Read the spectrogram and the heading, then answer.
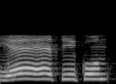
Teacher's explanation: قرأ ورش بإبدال الهمز الساكن في لفظ يأتكم، قرأ ورش بإبدال الهمز الساكن في لفظ يأتكم، تقرأ ياتكم.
